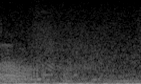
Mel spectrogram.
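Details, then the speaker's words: A quiet, low, rolling stomach gurgle (borborygmi) from an adult woman, occurring each time she sips tea. "so sorry if you can hear that can you hear that my stomach every time i take a sip of drink is gurgling maybe it doesn't like this tea but i really like it"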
